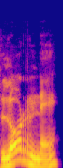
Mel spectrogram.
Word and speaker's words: Lorne: Es Lorne, pero no se pronuncia la E.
